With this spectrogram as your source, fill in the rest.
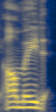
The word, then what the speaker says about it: Omid: a man named Omid Omid presumably Omid afshar is how I say his name who I've got that correctly he's a project manager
